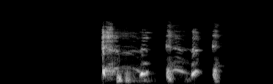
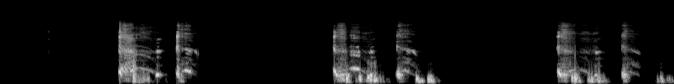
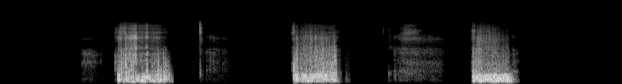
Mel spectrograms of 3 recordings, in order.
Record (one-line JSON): {"cough_length": "2.7 s", "cough_amplitude": 27351, "cough_signal_mean_std_ratio": 0.31, "three_cough_length": "6.7 s", "three_cough_amplitude": 32768, "three_cough_signal_mean_std_ratio": 0.36, "exhalation_length": "6.2 s", "exhalation_amplitude": 29228, "exhalation_signal_mean_std_ratio": 0.4, "survey_phase": "beta (2021-08-13 to 2022-03-07)", "age": "18-44", "gender": "Female", "wearing_mask": "No", "symptom_fatigue": true, "symptom_change_to_sense_of_smell_or_taste": true, "symptom_loss_of_taste": true, "symptom_onset": "10 days", "smoker_status": "Never smoked", "respiratory_condition_asthma": false, "respiratory_condition_other": false, "recruitment_source": "Test and Trace", "submission_delay": "3 days", "covid_test_result": "Positive", "covid_test_method": "RT-qPCR"}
